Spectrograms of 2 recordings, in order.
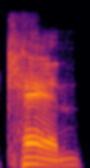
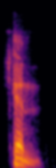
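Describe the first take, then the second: First: The word has a full, clear vowel. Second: The word has a short, weak vowel. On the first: "can is the strong pronunciation" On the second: "Can becomes kin"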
